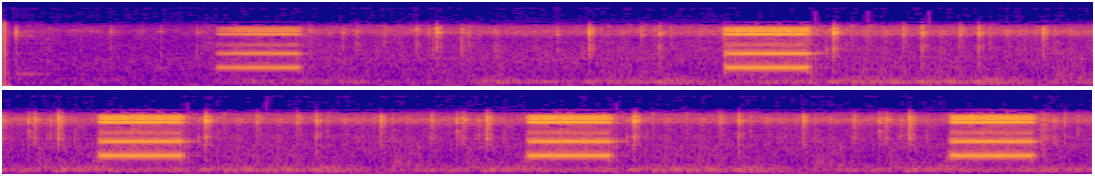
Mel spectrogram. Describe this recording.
radio alarm distress signal
Alarm signal through the radio of a military vehicle.
radio, signal, alarm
